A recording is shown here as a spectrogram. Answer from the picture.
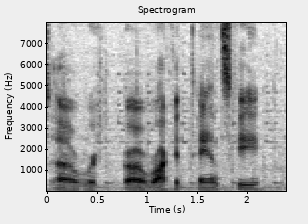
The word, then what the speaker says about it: Rockatansky: With Tom Hardy playing Max Rockatansky, is that how you say it? – Yeah.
